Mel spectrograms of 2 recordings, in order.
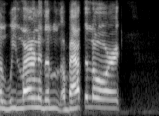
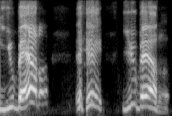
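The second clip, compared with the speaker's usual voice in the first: loud, sassy "You better"; sassy warning; 3 semitones higher, 5 dB louder than usual. Real, not acted. Host warning Esau on Jacob's behalf, sassy and loud. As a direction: tease the brother with attitude.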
